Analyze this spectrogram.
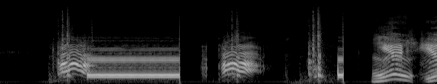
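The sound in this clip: A telephone line tone sounds as a caller is put through on a call-in line: a steady, flat tone holding for about a second, set between short bursts of voices.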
